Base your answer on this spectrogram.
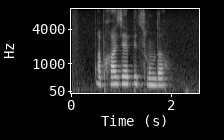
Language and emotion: Russian, neutral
